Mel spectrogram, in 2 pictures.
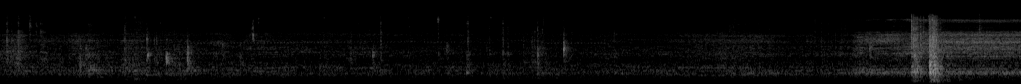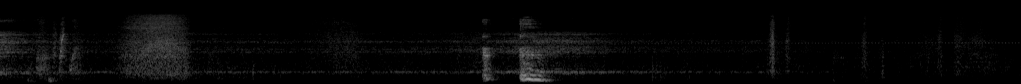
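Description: Fabric and quilt batting being handled and smoothed on a padded table: light rustles and small clicks, two short bursts of noise about halfway through, and a sharp knock a little later.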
